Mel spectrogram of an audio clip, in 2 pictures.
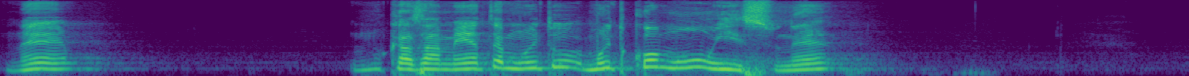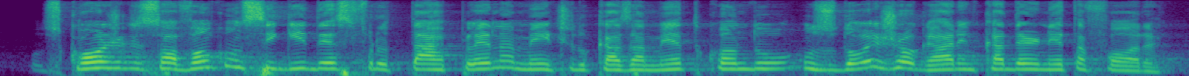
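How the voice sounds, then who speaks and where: A male pastor with a Brazilian accent preaches at an unusually high pitch for a man. He speaks to his congregation directly and with energy. His voice rings out in a church hall with a long, lingering reverb. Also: measured pace, long pauses. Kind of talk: sermon.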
